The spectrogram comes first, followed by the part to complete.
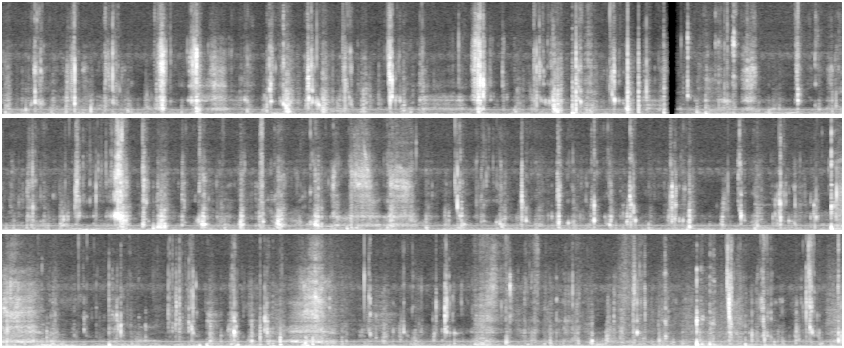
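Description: Close-miked eating of Maggi instant noodles and raw green chillies: many sharp, crisp crunches from bites of the chilli, mixed with chewing of the noodles. A faint steady hum runs underneath, and the sound cuts out very briefly about eight seconds in.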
